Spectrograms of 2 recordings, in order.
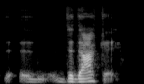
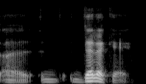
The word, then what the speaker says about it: Didache: I want to say didache, but I think it's dedike. I think it's dedike, actually. Like, it should be a K there instead of a CH.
